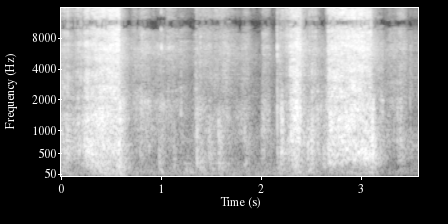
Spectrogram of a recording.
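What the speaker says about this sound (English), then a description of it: "we can tear some bits off" Book pages being torn into bits by hand for a paper craft, a few close, quiet ripping and rasping strokes in separate bursts with brief pauses between them.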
